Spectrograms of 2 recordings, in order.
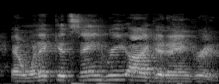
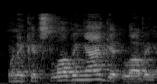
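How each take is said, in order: First: Angry. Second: Loving. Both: Shown as a demonstration. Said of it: "you notice how I adjust to the passages".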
